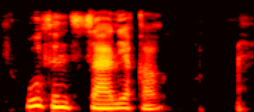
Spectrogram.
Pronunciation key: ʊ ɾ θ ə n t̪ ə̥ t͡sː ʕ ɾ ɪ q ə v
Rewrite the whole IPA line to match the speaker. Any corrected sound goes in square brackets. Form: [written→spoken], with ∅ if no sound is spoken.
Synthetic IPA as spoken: ʊ ɾ θ ə n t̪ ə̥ t͡sː ʕ [ɾ→l] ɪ q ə [v→ʁ]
